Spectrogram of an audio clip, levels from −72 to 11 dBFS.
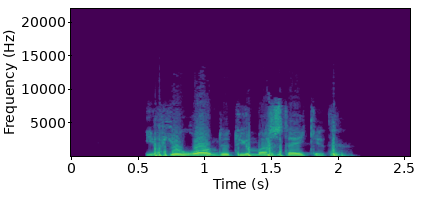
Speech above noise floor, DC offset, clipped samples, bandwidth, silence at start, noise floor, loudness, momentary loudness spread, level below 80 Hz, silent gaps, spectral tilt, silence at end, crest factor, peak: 70 dB; under 0.1%; under 0.1%; 10 kHz; 0.55 s; -79 dBFS; -11 LUFS; 12 LU; -44 dBFS; none; -6.5 dB/octave; 0.45 s; 12 dB; 0 dBFS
